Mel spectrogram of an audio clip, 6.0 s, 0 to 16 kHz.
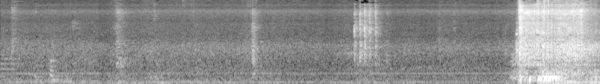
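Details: Euro Daanhari 186cc motorcycle, still cold, kickstarted per the owner's technique (kicker released downward): a few quiet kicker strokes, then it catches on one kick and settles to an even running note. Normal cold start, not hard starting.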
